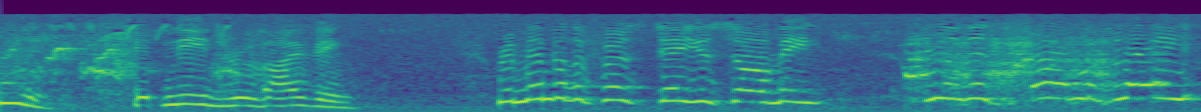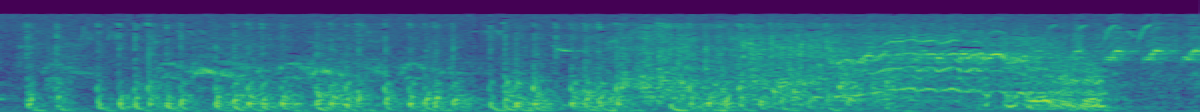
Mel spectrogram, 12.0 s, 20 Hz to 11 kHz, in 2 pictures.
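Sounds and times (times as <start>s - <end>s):
speech: 0.2s - 1.9s, 2.5s - 6.3s
horse neighing: 4.5s - 11.9s.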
